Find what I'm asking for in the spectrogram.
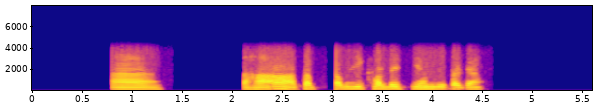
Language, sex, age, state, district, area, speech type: Maithili, female, 60+, Bihar, Madhepura, rural, conversation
